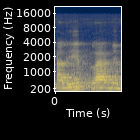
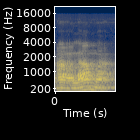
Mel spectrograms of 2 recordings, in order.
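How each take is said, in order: First: Each letter name is spelled out separately. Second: The letters are voweled and read as one word. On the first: The speaker calls it right. "satu kata atau satu huruf per huruf" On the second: The speaker calls it wrong. "jangan dibaca alama, tidak boleh, tidak boleh diharkat"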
